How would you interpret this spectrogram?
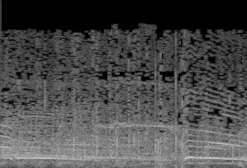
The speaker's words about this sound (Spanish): El torero saluda al presidente de la plaza con media venia. El público aplaude de pie a Ventarrón.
